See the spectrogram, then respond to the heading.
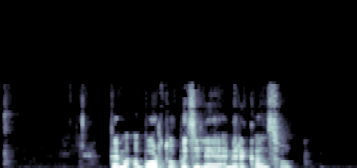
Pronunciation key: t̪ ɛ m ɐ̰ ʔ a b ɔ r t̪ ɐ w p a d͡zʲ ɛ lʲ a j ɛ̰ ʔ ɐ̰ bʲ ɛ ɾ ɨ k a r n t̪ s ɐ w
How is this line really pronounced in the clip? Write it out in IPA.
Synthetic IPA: t̪ ɛ m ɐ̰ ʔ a b ɔ r t̪ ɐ w p ɐ d͡zʲ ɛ lʲ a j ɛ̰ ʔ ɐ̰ mʲ ɛ ɾ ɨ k a n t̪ s ɐ w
